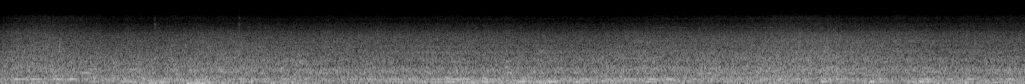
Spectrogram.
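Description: Ocean surf breaking on a sandy beach: a continuous, steady rush of waves, with wind buffeting the microphone.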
